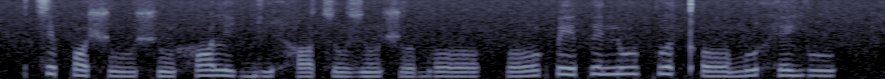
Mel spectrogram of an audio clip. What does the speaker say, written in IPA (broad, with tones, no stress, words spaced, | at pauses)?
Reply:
t͡sɪ˦pɔ˨ ʃuː˨ʃũ˨ hɔ˦li˨ɡ͡bi˨ hɔ˨t͡su˨ zũ˨ʃʊ˨˦boː˦ | oː˨˦k͡pe˦ pɪ˦nuː˦kʷa˦ kʼoː˨ mu˦he˦ju˦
